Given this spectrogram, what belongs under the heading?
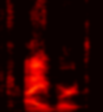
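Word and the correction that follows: Keibert: Oh, that last week I said Kybert. And I, we know Brad corrected me, K-Bear.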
